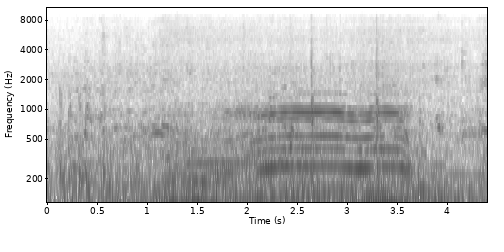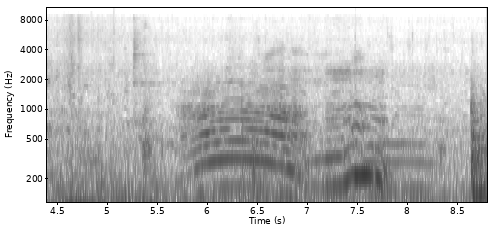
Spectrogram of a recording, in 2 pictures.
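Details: Cattle being unloaded from a truck in Indonesia: a long harmonic moo around two seconds, then a second arched, rising-then-falling moo near six seconds, with a shorter low call after, over steady engine-like rumble and faint music.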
